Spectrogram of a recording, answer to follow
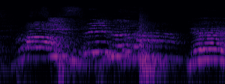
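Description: Young children's high-pitched voices, rising and falling in a sing-song way, with a brief lull about one and a half seconds in.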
